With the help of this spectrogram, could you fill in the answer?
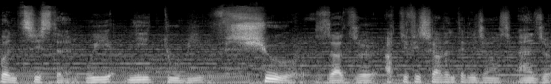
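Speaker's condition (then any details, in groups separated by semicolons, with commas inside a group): No condition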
